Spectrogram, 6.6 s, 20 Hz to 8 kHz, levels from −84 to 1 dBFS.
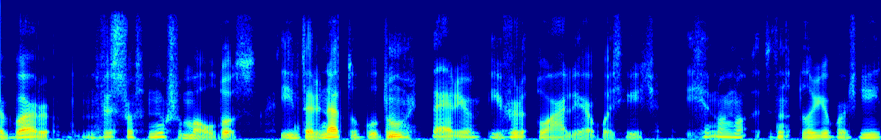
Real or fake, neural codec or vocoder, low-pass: fake; autoencoder, 22.05 kHz, a latent of 192 numbers a frame, VITS, trained on many speakers; 7.2 kHz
